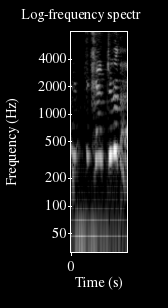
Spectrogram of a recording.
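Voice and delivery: mock restrained crying. Retelling a film scene where a woman pleads before shooting: imitating restrained crying. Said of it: "she's crying, but she's not, like, over the top crying".

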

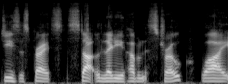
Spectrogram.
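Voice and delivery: ordinary delivery

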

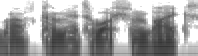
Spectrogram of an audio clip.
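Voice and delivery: ordinary talk

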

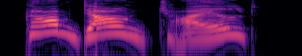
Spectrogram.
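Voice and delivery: very loud, high-pitched, irritated snapping. The Doberman answers a wailing Nana, snapping. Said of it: "the Doberman snapped".

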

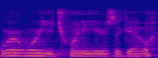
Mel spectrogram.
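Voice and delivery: mock mumbling mutter under breath. Retelling a story about the listener's father: imitating a mumble under breath. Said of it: "he mumbles under his breath".

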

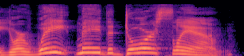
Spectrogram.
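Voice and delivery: shrill, drawn-out screaming. Retelling a fight with a roommate: imitating Natalie screaming. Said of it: "she screamed at me".

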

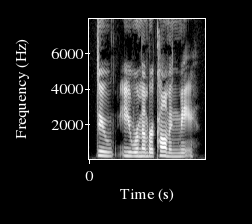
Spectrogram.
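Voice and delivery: plain reading voice

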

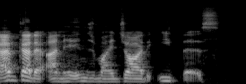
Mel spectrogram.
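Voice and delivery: ordinary talk, nothing marked

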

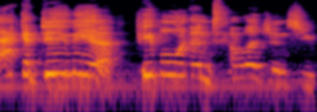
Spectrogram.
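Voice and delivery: shrill, very high, loud yell. The speaker recalls yelling out at a guy walking to his car, retelling the yell. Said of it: "I'm just like yelling out".

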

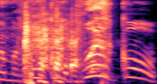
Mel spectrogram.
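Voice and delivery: mock bitter, helpless, hateful shout, pitched high. Show a friend how another man says his line, imitating someone's helplessness and hatred. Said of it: "con impotencia y odio, así de".

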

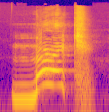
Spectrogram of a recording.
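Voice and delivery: fiercest, aggressive, high furious-mother voice. In a roleplay scene, a mother who saw her son fall calls him in an aggressive angry mom voice. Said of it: "Using my most aggressive, angry mom voice possible".

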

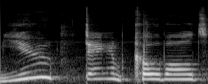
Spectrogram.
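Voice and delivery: piercing high-pitched scream. Voicing a dwarf screaming down the mountain at kobolds: screaming as Marnier.

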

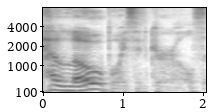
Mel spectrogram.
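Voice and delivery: put-on low, breathy, condescending superior tone. Describing adults who walk into a group of children, imitating their mock-breathy superior voice. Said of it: "And it's very breathy, and it's always, and it's very superior".

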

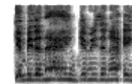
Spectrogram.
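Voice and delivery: frantic, pleading, very high voice. Retelling a film scene where she demands the name: imitating a frantic plea. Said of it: "And then she's frantic".

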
